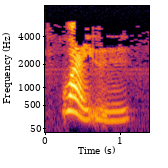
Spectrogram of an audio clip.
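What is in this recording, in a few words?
"外语", Mandarin Chinese; chinese flashcards; hsk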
